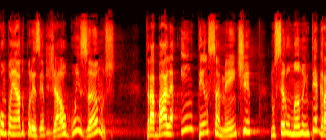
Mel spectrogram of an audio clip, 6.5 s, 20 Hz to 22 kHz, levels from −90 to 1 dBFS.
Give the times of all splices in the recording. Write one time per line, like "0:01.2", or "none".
0:00.9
